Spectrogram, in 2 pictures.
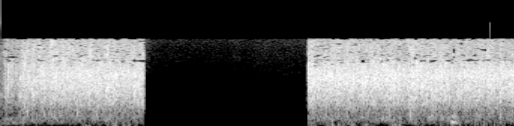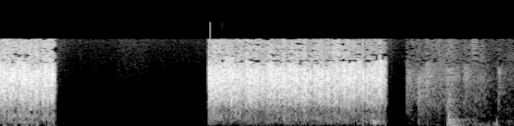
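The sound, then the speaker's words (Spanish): Three loud bursts of dense audience applause at the end of a talk, each lasting a few seconds and separated by abrupt silences, the last giving way to quieter scattered noise. “Y sin más, ya podéis, no sé qué toca, aplaudir, reír o hacer pitos y pataletas.”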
